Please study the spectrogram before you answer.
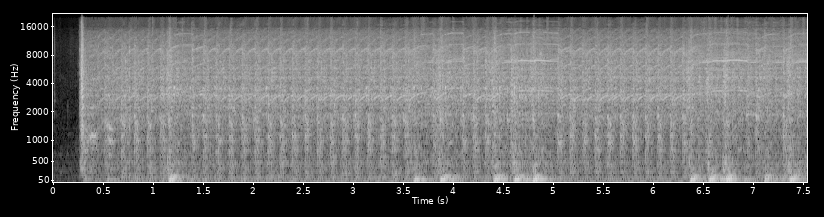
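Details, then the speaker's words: Toyota 2.7L 1AR-FE in an MR2 Spyder, stock except 280° cams and valve springs, first start on a Haltech Elite 1500 ECU with idle target 1500 rpm and 2200 rpm limiter: catches at once and holds an uneven fast idle. Seems short of fuel. "okay well that noise sounded like i got lucky on the uh synchronization the uh i wasn't 360 degrees out of face um um smells like she wants more fuel"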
